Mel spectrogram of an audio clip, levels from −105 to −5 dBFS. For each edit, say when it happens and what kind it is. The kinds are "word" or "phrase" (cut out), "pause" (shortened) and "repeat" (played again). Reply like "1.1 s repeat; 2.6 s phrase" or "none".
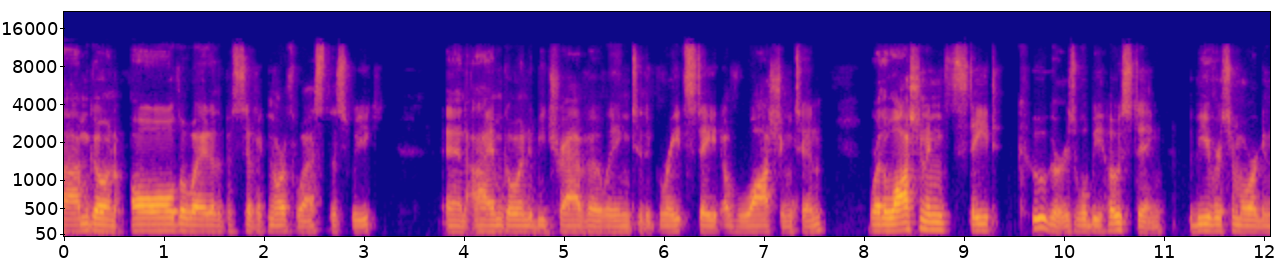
none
